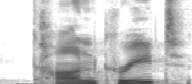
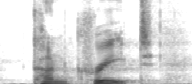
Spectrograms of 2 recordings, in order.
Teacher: you can say concrete, emphasize the first syllable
